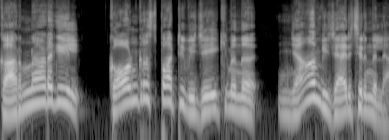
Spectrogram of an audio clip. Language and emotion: Malayalam, surprised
